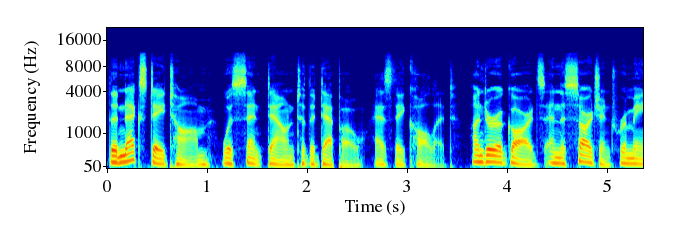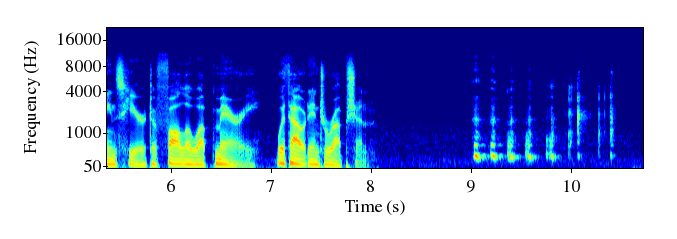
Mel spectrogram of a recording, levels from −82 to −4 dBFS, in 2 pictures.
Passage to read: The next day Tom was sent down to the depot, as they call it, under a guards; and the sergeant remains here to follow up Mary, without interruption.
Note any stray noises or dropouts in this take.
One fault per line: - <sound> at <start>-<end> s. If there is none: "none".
- laugh at 9.0-10.5 s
